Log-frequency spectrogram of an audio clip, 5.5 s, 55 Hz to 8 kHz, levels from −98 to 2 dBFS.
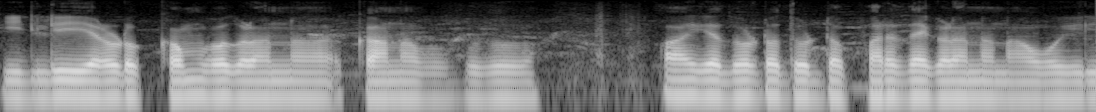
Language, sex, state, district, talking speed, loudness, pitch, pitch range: Kannada, male, Karnataka, Koppal, 110 wpm, -20 LUFS, 110 Hz, 105-115 Hz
